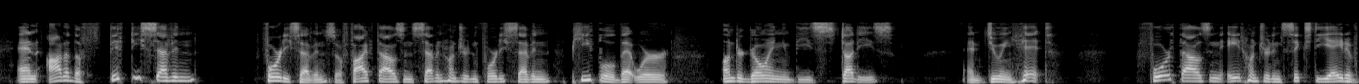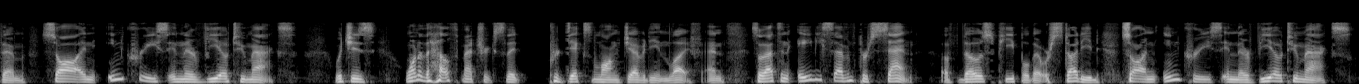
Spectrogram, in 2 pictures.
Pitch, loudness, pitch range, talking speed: 130 Hz, -19 LUFS, 115-150 Hz, 125 wpm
